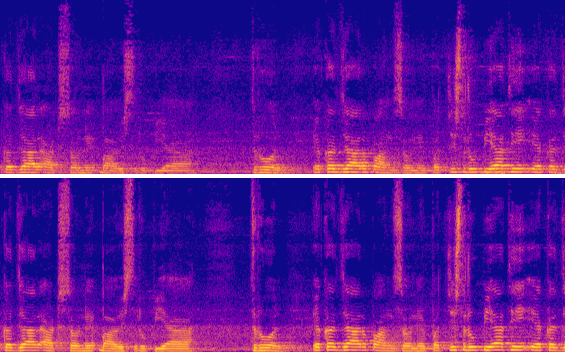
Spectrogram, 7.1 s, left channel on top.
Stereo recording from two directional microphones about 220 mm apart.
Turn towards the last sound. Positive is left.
turn(degrees=-20)  # may be behind; listen again after turning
